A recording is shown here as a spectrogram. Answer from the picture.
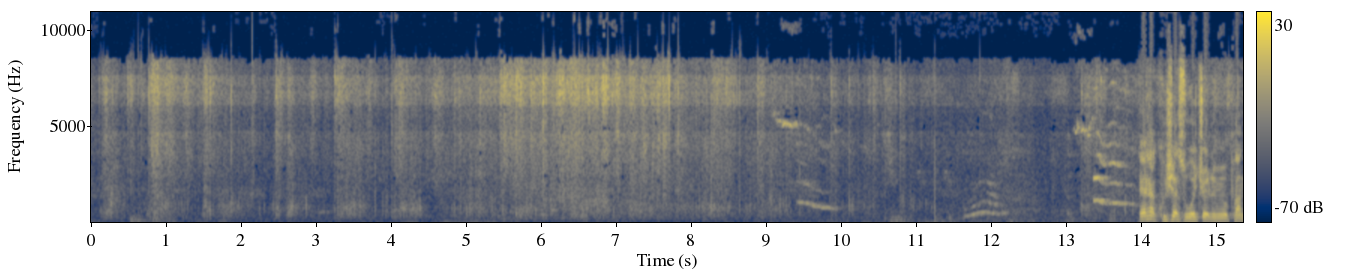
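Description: Dogs moving about on gravel and loose dirt, with a faint scuffling sound and a few short whines near the end.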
